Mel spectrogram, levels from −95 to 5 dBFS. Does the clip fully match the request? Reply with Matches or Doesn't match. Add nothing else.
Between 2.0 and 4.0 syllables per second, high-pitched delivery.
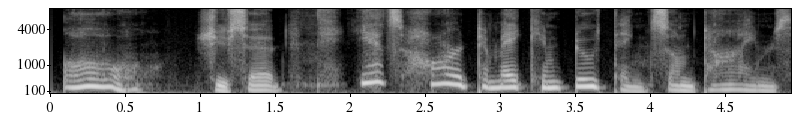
Doesn't match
